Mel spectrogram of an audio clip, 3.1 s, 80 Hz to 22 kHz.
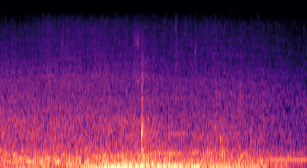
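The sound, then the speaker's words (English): A steady low rumble of idling car engines, with a faint rising drone near the middle and soft road noise throughout, from a long line of cars packed with kids, animals and suitcases, queued on the highway going west from Vinnytsia toward Lviv at 4:50 p.m. on a Wednesday. No one speaks. “And we're in a line of cars as far as the eye can see on the highway going west toward Lvov from Vinnytsia.”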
